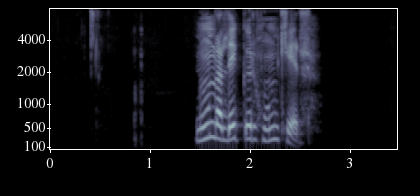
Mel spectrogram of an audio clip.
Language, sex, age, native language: Icelandic, male, 10, Polish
